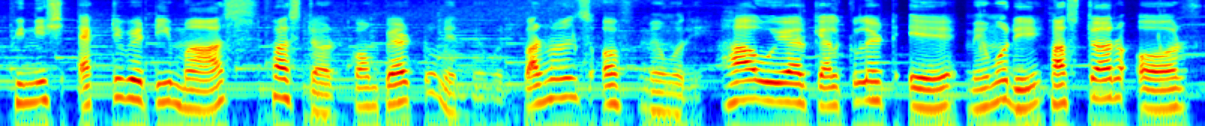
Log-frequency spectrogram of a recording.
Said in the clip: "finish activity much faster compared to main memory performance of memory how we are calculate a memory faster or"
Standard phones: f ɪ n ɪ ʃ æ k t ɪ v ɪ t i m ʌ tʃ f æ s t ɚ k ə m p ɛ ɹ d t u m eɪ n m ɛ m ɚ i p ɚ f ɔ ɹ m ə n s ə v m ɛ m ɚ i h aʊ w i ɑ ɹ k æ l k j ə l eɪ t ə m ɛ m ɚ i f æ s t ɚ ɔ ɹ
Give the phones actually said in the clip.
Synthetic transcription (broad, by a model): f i n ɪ ʃ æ k t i b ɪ t i m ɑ s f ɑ s t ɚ k ə m p ɛ ɹ d t u m eɪ n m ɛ m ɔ i p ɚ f ɔ ɹ m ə n s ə f m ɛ m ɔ i h aʊ w i ɑ ɹ k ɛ l k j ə l eɪ t ə m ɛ m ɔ i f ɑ s t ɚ ɔ ɹ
